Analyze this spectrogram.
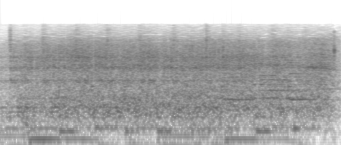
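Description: A train rolls along the rails with a loud, steady rumble and low droning hum, continuous for the whole stretch, with faint rhythmic clatter of the wheels and no voices.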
